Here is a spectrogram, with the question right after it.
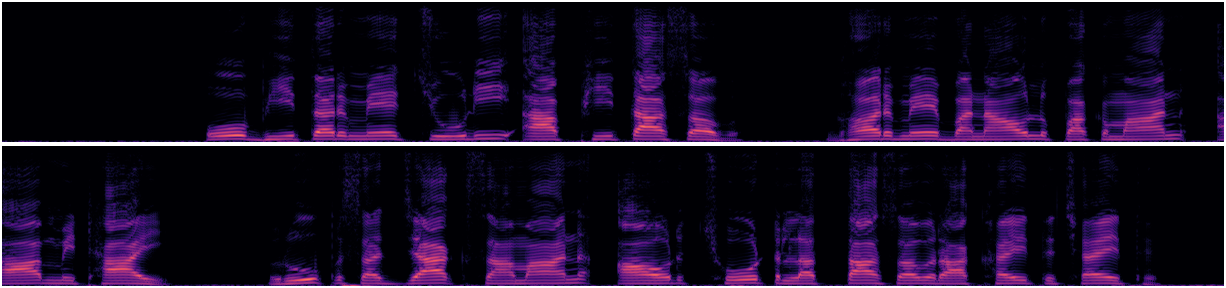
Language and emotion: Maithili, neutral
